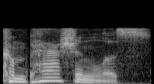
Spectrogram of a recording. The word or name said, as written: compassionless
